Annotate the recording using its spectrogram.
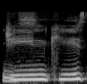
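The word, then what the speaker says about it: Gene Keys: I don't even know how you pronounce this. Janae Keys guide? – Jean Keys.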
